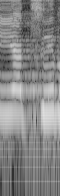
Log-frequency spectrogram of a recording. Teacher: با حروف قلقلہ میں سے ہے تو یہاں پر قلقلہ کر کے پڑھیں گے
